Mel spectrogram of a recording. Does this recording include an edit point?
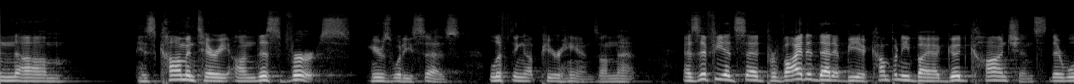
no; 0 cuts

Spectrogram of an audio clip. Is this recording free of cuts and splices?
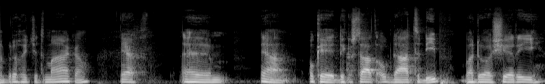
no; 1 cut; at 3.5 s

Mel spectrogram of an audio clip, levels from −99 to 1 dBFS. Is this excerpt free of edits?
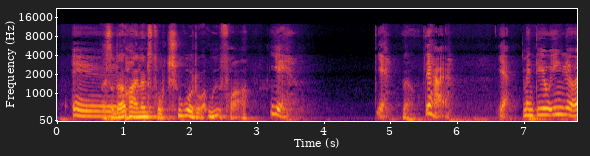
no; 2 cuts; at 1.0 s, 2.2 s

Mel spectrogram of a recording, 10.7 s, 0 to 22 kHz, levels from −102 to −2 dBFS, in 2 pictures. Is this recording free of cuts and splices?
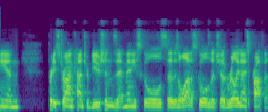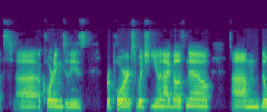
yes; 0 cuts

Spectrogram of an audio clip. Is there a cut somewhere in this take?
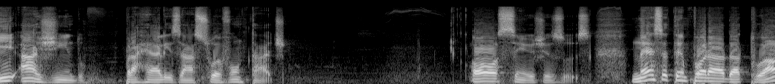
no; 0 cuts

